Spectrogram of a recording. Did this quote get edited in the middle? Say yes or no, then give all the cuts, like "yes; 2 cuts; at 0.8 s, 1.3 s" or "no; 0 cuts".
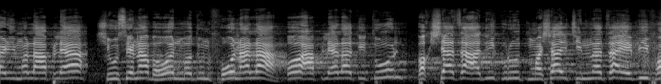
yes; 3 cuts; at 1.0 s, 2.8 s, 4.0 s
